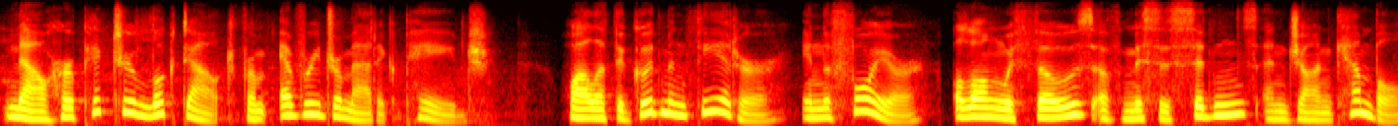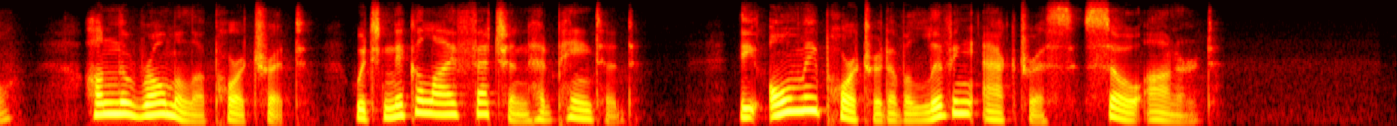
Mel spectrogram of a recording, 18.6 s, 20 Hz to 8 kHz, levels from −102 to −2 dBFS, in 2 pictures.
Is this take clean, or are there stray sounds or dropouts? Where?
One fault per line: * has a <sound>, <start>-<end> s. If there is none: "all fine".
all fine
